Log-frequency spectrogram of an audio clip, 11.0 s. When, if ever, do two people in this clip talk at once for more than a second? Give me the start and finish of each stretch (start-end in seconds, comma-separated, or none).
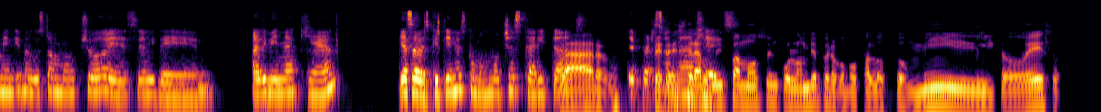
5.6-7.5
